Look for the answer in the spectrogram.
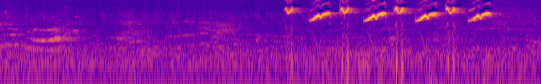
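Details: Cinereous tit singing in the gacor, ngerol ngeplong style, used as a lure: after a quiet start, six loud, sharp, rising two-part notes ring out in quick succession over faint background noise.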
